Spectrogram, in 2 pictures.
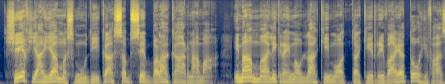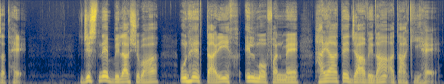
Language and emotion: Urdu, neutral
